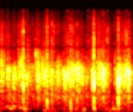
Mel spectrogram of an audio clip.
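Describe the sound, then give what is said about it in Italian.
Spontaneous applause from an audience: a short, dense burst of many hands clapping at a steady level for about two seconds. “Grazie, grazie per l'applauso spontaneo!”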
